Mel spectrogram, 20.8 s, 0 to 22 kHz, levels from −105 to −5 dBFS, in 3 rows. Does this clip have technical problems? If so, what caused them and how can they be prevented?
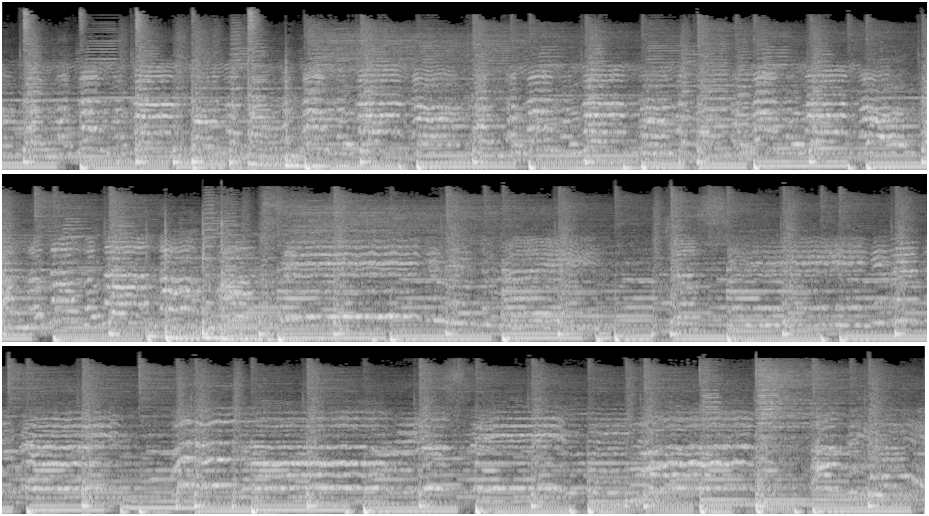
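No, there are no audible technical problems here.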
